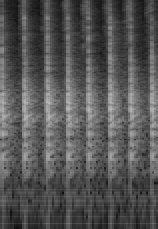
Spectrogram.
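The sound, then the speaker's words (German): A cook's knife chops carrots for soup in eight steady, evenly spaced strokes. Each is a crisp, clacking thud with a quick decay, heard alone without talk. “Das Einzige, was hier klappert, das ist mein Messer. Ich hack nämlich gerade Möhren, seht ihr?”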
